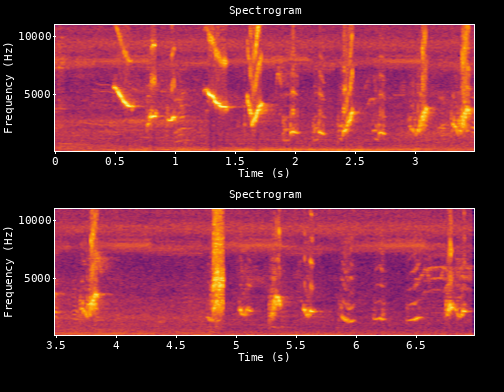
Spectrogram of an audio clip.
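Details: Greater green leafbird in full song with coarse shot notes: rapid downward-sliding whistles and sharp chirps repeated several times a second, mixed with squawky bursts, above a noticeable low rumbling hum.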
